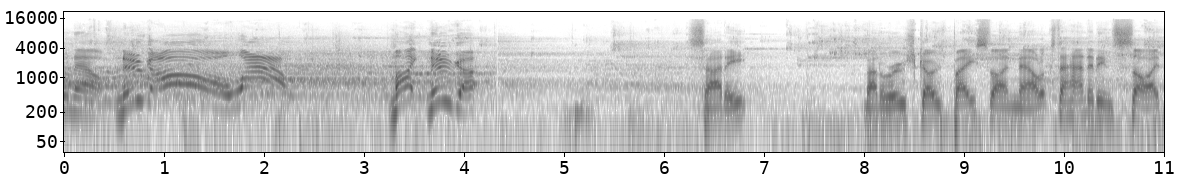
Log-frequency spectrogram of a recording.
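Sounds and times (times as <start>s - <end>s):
indoor hall background: 0.0s - 11.0s.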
